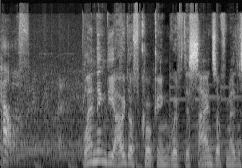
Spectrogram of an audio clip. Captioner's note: with Austrian accent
